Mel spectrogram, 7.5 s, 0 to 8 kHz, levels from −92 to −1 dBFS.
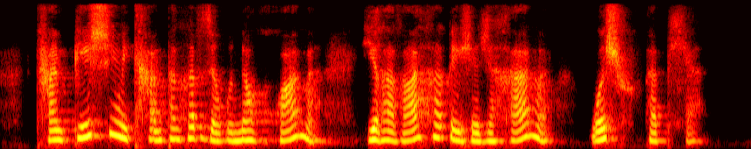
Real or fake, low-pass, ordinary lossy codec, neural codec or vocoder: fake; 7.2 kHz; MP3, 64 kbps; codec, 16 kHz, 1.1 kbps, Voila-Tokenizer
